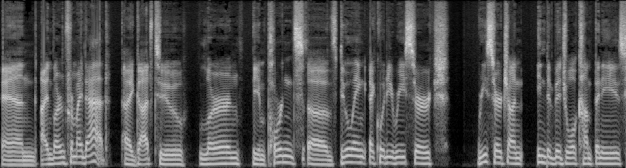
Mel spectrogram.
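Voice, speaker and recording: A man in his fifties from the US East Coast, a podcast guest and financial advisor, telling his story in a measured, reflective way. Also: lowish voice, clear, resonant tone, no echo, studio quality. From New Jersey, US East Coast. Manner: measured, reflective, speaks in long explanatory runs. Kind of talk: conversational interview storytelling.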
